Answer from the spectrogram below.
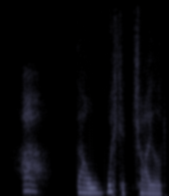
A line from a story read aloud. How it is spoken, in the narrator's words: cried the enchantress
